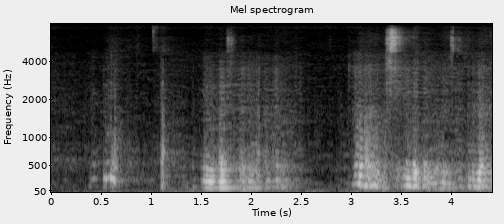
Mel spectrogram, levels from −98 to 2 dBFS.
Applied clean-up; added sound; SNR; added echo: neural mask model DeepFilterNet 3.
